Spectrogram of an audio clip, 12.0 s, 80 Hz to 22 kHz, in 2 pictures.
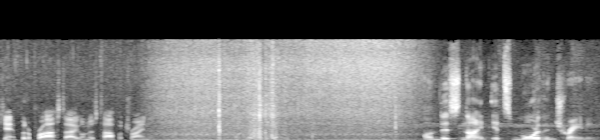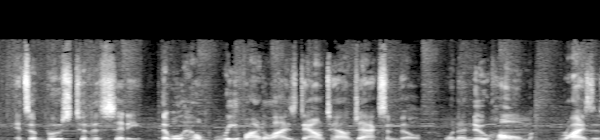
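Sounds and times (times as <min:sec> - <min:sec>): house fire roaring: 0:01.4 - 0:04.4.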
